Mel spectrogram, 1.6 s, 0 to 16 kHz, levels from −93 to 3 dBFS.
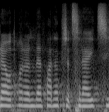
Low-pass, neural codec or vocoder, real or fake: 14.4 kHz; autoencoder, 48 kHz, 32 numbers a frame, DAC-VAE, trained on Japanese speech; fake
